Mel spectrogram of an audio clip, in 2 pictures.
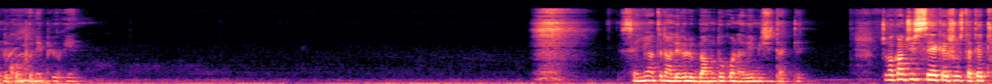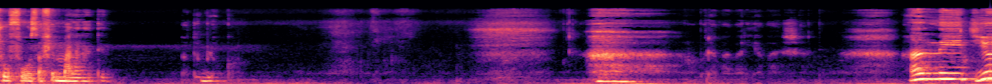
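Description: A woman speaks close by, with emotion and pauses.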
